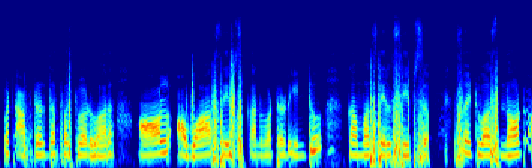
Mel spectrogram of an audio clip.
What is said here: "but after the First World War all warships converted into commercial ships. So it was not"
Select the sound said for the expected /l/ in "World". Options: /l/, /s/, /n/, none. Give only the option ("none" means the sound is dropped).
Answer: none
